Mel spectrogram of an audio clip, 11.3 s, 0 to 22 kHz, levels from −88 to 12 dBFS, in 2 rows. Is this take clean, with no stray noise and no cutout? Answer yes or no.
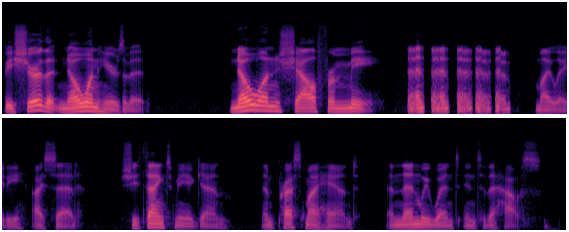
no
